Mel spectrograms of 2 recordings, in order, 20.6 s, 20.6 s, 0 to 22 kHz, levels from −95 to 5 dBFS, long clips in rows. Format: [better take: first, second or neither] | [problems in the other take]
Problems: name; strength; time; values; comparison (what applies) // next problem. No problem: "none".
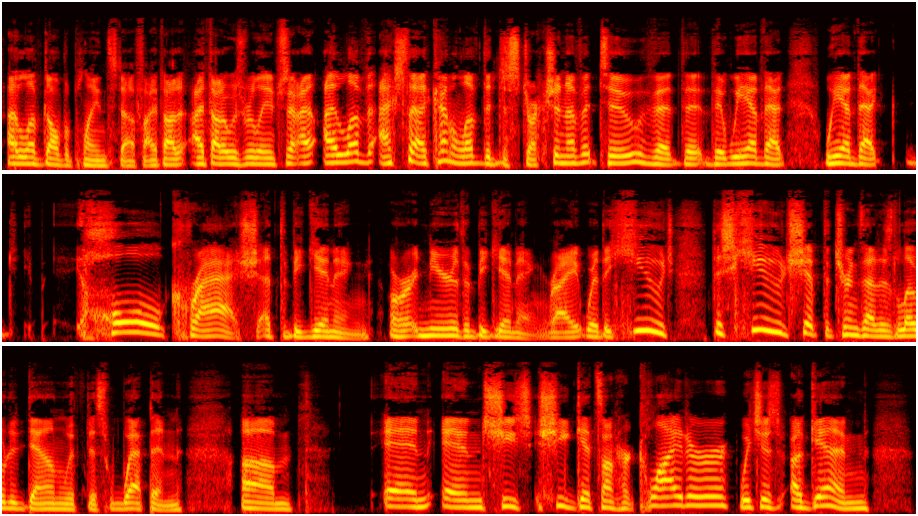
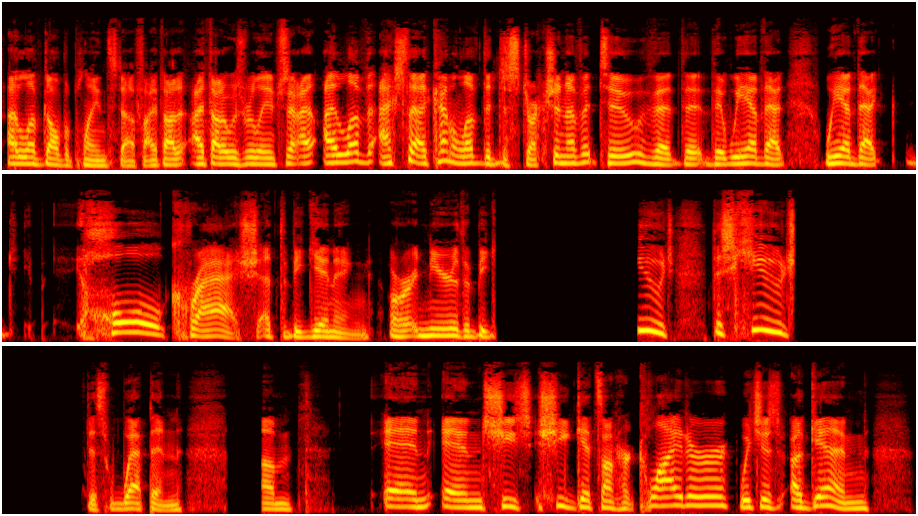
first | audio cutting out; at 11 s for 1 s, at 13 s for 1.5 s and at 15 s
